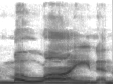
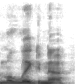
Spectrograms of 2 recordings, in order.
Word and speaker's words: malign: Then we move to the word malign, and that is how it's pronounced. It is not maligna. It is malign.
